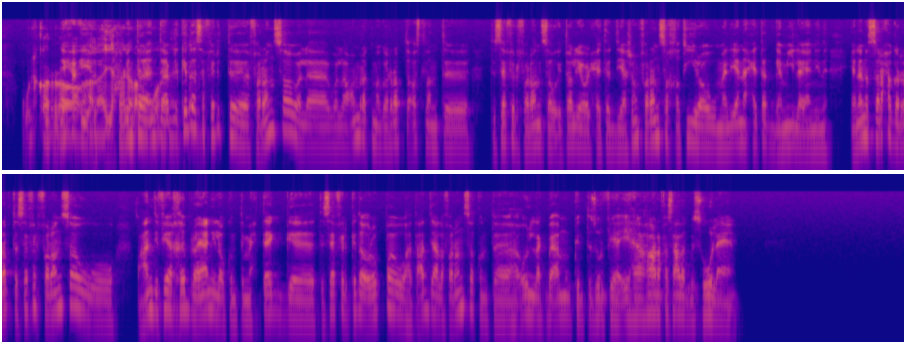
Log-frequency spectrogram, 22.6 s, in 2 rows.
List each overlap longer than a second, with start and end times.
0.5-2.5

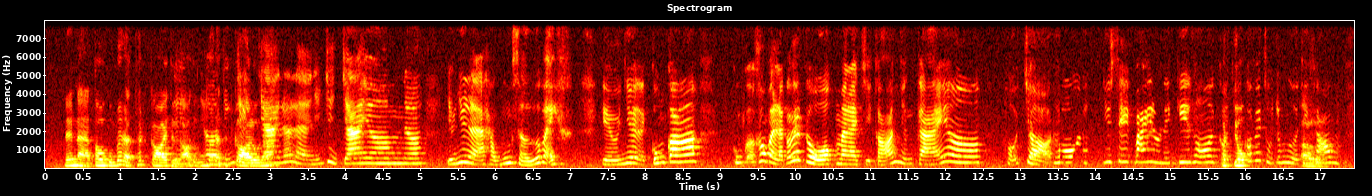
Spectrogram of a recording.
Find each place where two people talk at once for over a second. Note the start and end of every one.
1.7-3.1

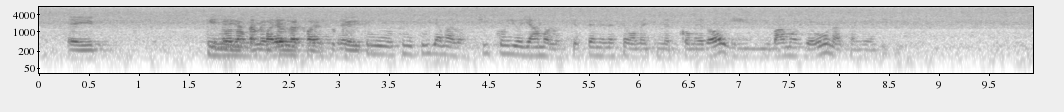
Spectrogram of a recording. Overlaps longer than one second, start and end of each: 1.7-3.4

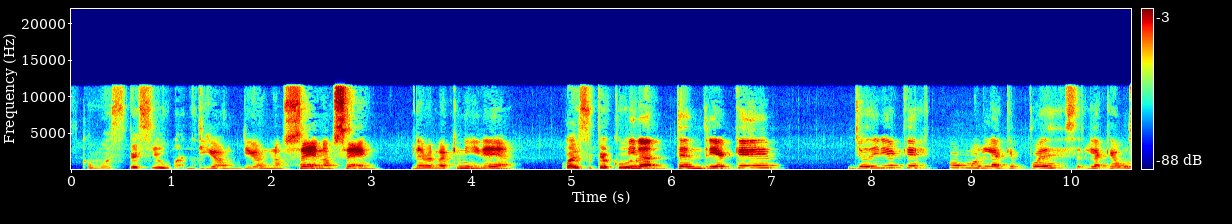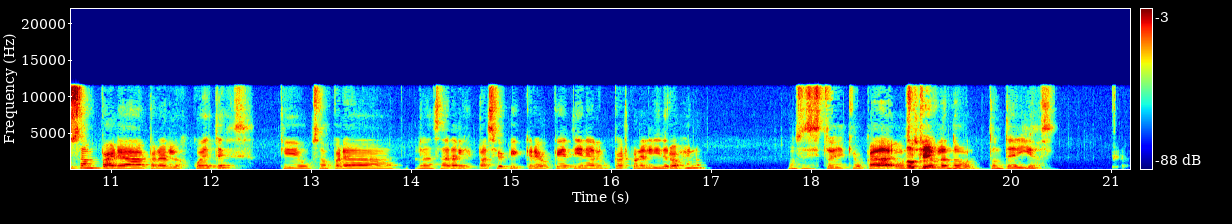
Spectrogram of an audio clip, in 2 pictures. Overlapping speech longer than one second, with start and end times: none

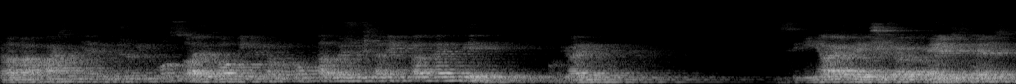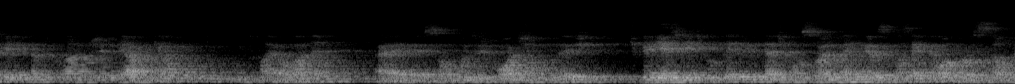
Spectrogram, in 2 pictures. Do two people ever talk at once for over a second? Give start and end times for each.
8.2-10.0

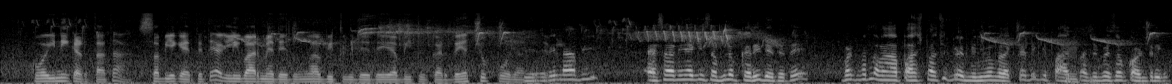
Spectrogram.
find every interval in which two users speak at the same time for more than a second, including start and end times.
none

